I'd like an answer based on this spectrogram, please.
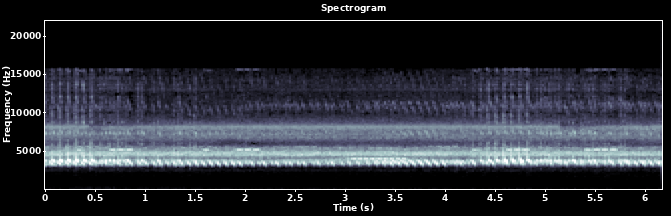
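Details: Autumn chorus of bell crickets recorded in Sanuki, Chiba, Japan, a continuous shimmering high ringing made of many fast overlapping pulsed trills, fairly even in loudness, over a soft low background hum.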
